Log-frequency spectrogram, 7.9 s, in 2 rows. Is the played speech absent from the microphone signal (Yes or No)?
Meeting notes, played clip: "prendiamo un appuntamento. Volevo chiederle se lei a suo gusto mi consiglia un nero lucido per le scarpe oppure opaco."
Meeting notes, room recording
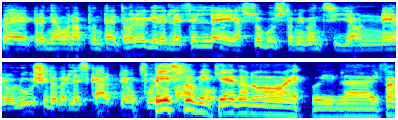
No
